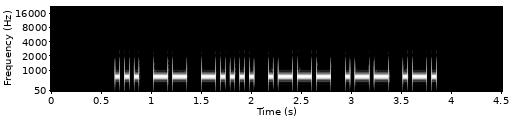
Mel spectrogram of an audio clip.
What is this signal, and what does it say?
Morse code, heard as a keyed tone, about 25 wpm, 700 Hz. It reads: SM6JWR
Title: Call Signs Repeated 3x - 25wpm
